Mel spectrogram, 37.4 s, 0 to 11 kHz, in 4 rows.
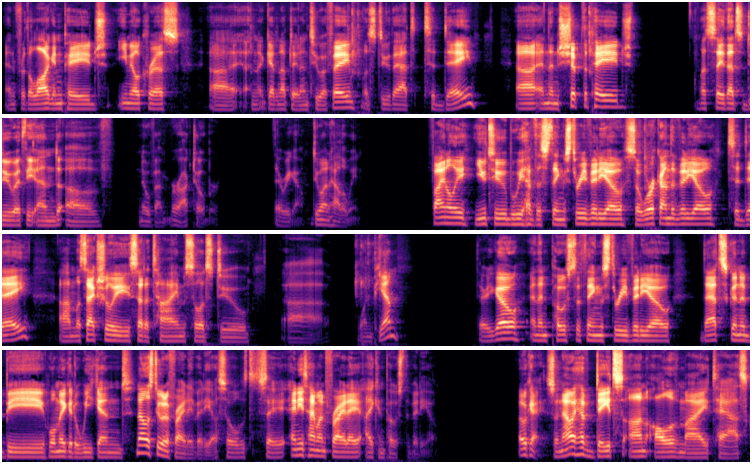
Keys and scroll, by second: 4.4 super+s, 7.4 super+s, 17.4 super+s.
